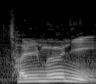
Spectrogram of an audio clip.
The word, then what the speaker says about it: 젊은이: 일일까요려 아 빨리 알려주세요 리을 미음 받침 다음에 이응이 오게 되면요 그러면 이제 리을로 발음을 하시고 미음이 이응 쪽으로 가게 돼요네 발음 기호로 한번 보실까요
